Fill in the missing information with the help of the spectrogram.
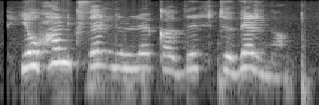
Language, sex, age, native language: Icelandic, male, 8, Lithuanian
